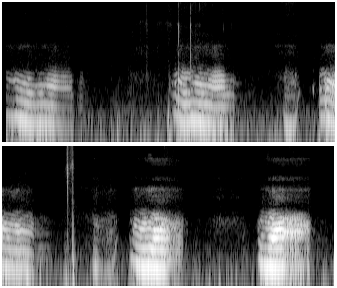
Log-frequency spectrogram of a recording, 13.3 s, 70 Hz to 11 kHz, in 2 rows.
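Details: Snoring: regular voiced snores, about 22 a minute, each with a droning, slightly whiny tone, separated by quiet pauses.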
